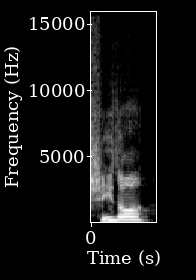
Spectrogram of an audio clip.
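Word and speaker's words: Xizor: It's pronounced Shizor.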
